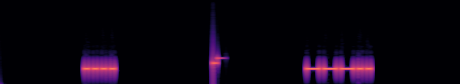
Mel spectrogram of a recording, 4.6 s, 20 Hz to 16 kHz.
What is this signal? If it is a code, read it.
Morse code, heard as a keyed tone, about 28 wpm, 700 Hz. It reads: H 8
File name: Single-Letter-Number-28wpm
